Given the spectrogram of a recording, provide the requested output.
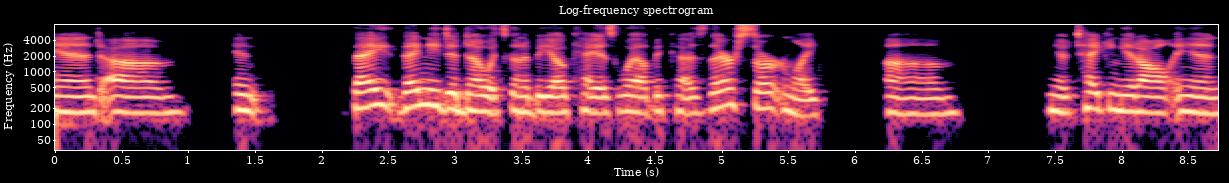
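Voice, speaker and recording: A woman's fairly low voice, a plain, everyday voice, at a moderate pace with fairly even intonation. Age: 60s. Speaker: school district director. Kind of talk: interview. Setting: video call.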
